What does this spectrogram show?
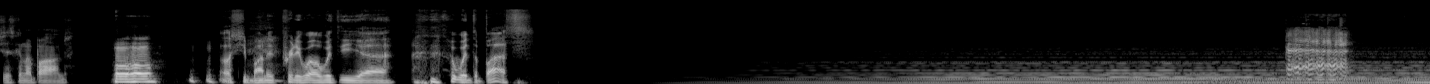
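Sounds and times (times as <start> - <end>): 
speech: 0.0 - 5.4, 12.8 - 13.4
laughter: 1.2 - 3.0, 4.1 - 4.7
synthetic robotic-sounding sheep bleat: 12.8 - 13.6.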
